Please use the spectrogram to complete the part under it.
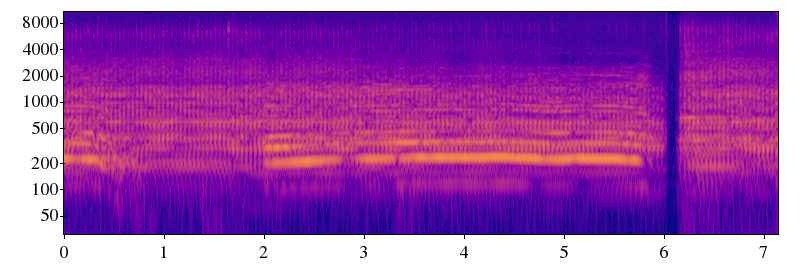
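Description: A young man lets out a long, loud, sustained cry.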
